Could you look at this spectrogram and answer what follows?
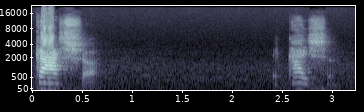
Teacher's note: vezes fala com i tão fraquinho que sai caixa é caixa o i é bem fraquinho é a semivogal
